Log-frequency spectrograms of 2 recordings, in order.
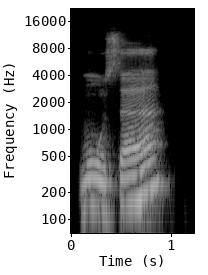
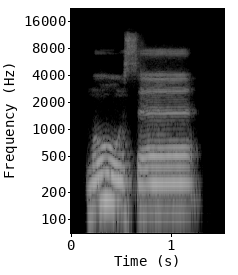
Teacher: Imalah sugro sama, pengucapan huruf di antara alif dengan ya, akan tetapi lebih dekat kepada alif.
